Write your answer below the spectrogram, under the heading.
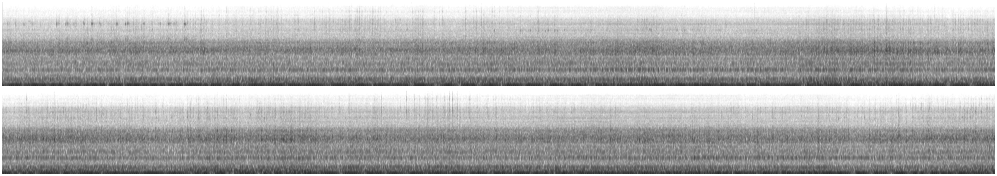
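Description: Kubota zero-turn mower's engine running steadily at an even pitch, with a strong low rumble.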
